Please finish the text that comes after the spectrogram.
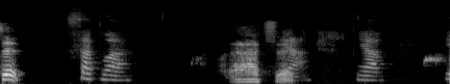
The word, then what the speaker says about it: Sattva: So how do you pronounce it? Sattva.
